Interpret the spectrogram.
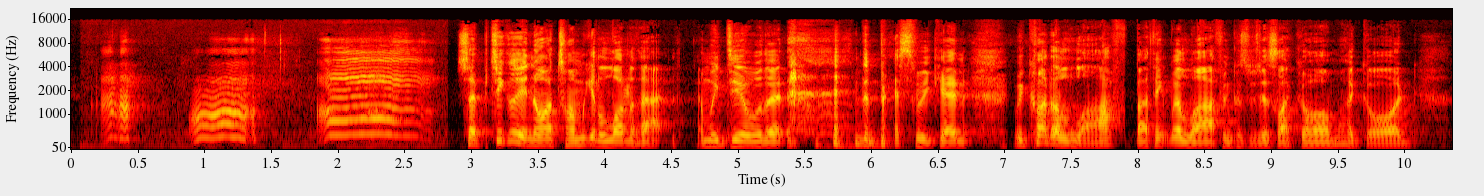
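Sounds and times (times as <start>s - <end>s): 
infant twin boys babbling and crying: 0.2s - 2.8s
speech: 3.0s - 10.3s.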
